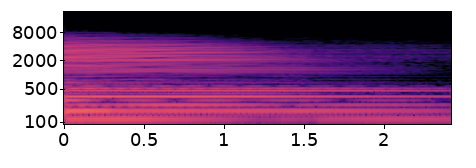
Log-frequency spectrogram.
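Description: The final chord of a rock song, played on distorted electric guitar with effects, ringing out and fading away steadily.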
